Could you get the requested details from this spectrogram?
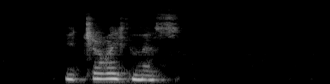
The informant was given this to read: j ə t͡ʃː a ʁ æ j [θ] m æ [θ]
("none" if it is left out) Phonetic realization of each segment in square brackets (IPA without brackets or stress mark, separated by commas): θ, s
